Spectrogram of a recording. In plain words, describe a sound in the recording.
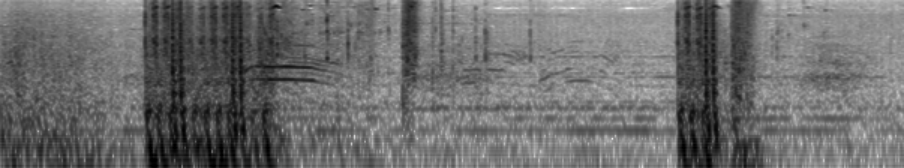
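A rifle fires in short, loud bursts.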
